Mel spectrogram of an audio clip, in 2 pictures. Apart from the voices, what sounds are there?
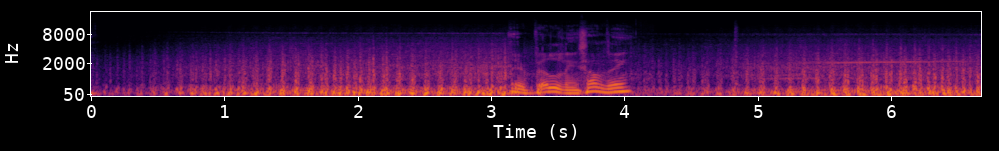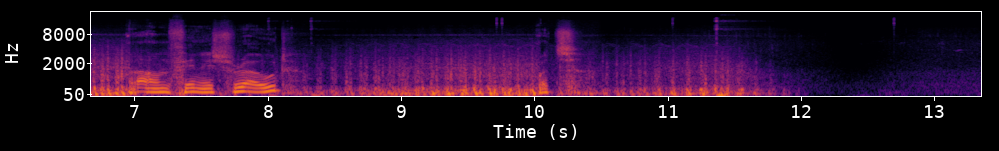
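helicopters flying in the video game Workers & Resources: Soviet Republic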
